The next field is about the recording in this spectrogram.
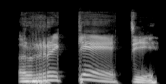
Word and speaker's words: Richetti: So our Italian archaeologist on board, his name is spelled R-I-C-H-E-T-T-I. And we have been saying Ricchetti or Ricchetti, right? – Okay. – I was told, and I looked this up and verified it, the proper pronunciation, again, thank you, dear listener, is actually, and I'm going to put up my Italian hands here, Ricchetti. – Okay. – So from now on, it's Ricchetti.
